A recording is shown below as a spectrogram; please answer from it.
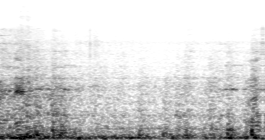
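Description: A London Underground Piccadilly line train pulls out of Cockfosters station, its loud rumbling roll and rhythmic clickety-clack of wheels on rail joints filling the carriage steadily, with no voices.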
